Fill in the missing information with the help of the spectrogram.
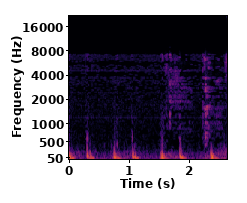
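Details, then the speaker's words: Electronic stethoscope over the pulmonic area: regular heart sounds at about 77 a minute, second heart sound splitting wider with inspiration and becoming single with expiration; physiologic splitting. "second heart sound splits or becomes wider normally with inspiration and become single with expiration"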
